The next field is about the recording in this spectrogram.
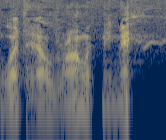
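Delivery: tearful, crying speech through tears. Retelling a past moment sitting in a weird location: imitating own crying. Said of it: "crying, going".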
